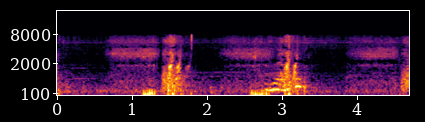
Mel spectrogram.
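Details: Boxer dog asleep, snoring with a flappy lip: two rough snores about a second and a half apart, each a low rasping intake rising into a broader, harsher breath, over a steady background hiss.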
